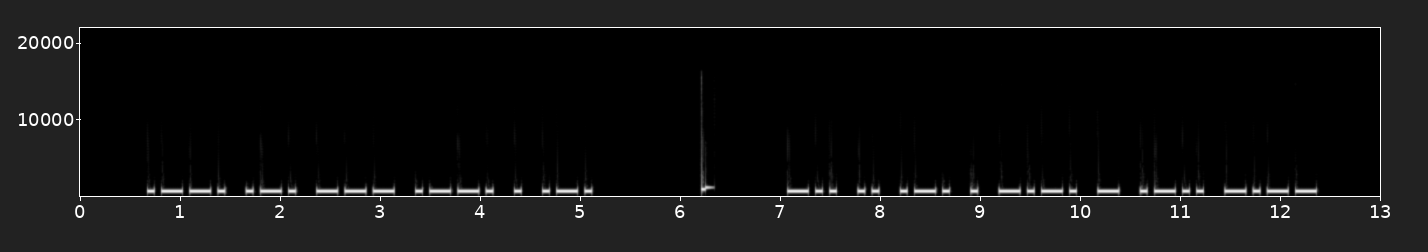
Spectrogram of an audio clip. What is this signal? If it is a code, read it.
Morse code, heard as a keyed tone, about 17 wpm, 700 Hz. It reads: PROPER DIRECTLY
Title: Sentences from Top 800 Words - New Word Drill - 17wpm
